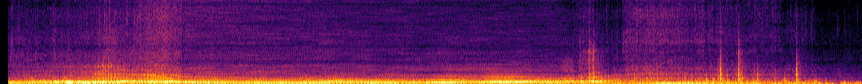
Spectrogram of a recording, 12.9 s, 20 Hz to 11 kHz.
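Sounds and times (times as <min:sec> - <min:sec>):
car engine driving past: 0:00.2 - 0:12.1.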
